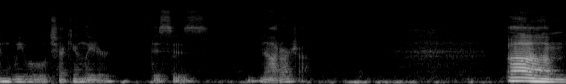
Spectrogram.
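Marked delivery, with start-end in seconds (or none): 0.0-3.1 character whisper, quieter. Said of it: "she whispers in your ear and says".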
